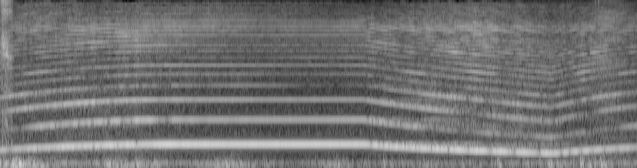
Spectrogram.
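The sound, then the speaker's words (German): A loud civil defense siren alarm, sounded to inform a municipality's population, wails steadily with a rich harmonic tone, holding its pitch before sliding down and rising again near the end, with a low rumble underneath and no talking. “Im Internet hat die Gemeinde Mitteilung aufgeschaltet, das Radio hat die Meldung verbreitet, die Feuerwehr hat Lautsprecherdurchsagen gemacht und sogar der Sirenenalarm hat losgekühlt.”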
